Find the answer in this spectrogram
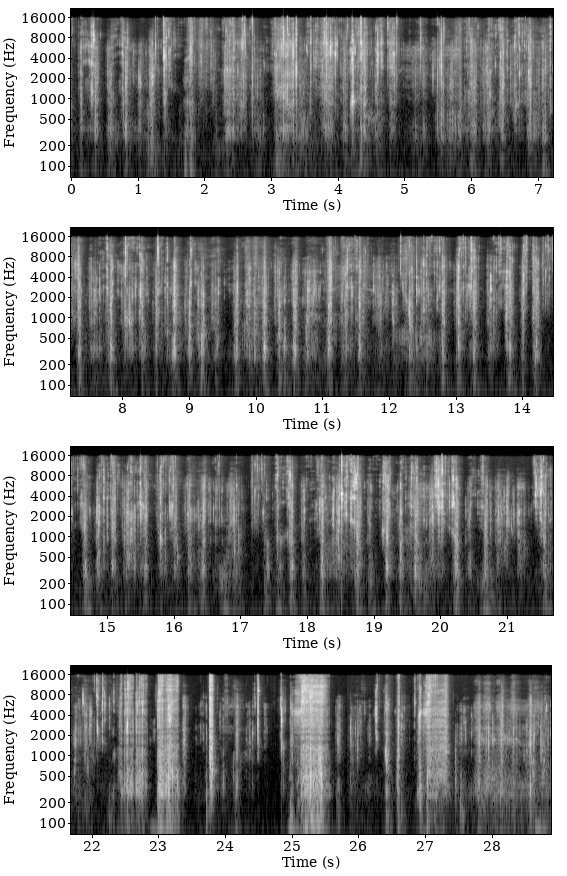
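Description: Close-miked chewing of raw shrimp wrapped in sea cucumber intestines: a dense run of wet mouth clicks and squishes, with a few louder bursts near the end.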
